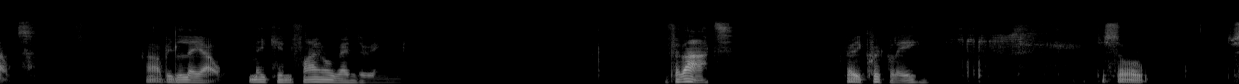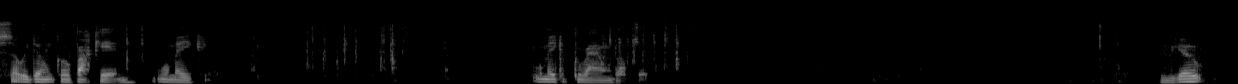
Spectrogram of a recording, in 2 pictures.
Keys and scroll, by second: 11.2 n, 13.5 0, 13.6 Tab, 15.1-16.6 typing, 18.3-19.6 typing, 22.8-23.5 typing, 23.9 Tab.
